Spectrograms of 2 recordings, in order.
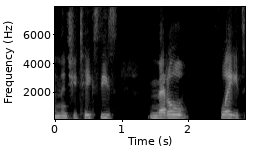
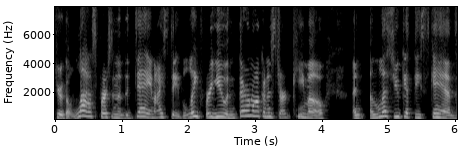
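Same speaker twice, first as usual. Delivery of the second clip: scolding nurse; 8 semitones higher than usual. Retold or imitated. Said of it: "she's yelling at me".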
